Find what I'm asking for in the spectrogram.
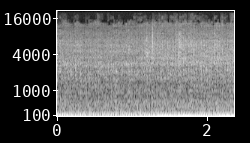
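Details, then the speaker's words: Pontiac with 146,000 miles after the failed original starter was replaced: starts and settles into a steady, even low rumble with no knocks, stumbles or surging; normal idle. "it's finally up and running again. That's what I'm talking about."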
